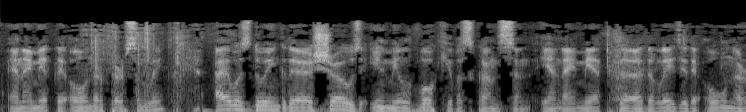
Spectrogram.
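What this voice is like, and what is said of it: Russian-accented English. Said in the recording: “a lot of Europeans lives there, so I guess they understand more my accent ... the world-famous Russian dog wizard”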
